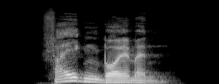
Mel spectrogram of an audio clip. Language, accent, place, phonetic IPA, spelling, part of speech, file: German, Germany, Berlin, [ˈfaɪ̯ɡn̩ˌbɔɪ̯mən], Feigenbäumen, noun, De-Feigenbäumen.ogg
- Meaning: dative plural of Feigenbaum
